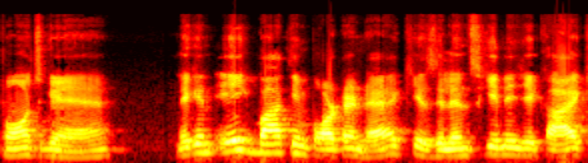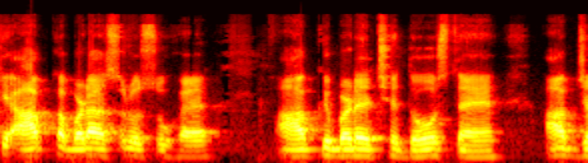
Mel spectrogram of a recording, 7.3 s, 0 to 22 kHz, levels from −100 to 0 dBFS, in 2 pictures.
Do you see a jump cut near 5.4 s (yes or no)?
no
